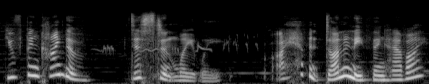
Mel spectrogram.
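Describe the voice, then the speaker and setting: An actress playing a curious young travelling companion in an audio drama, with an inquisitive manner. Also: female voice, on the high side, very animated, normal speed, soft background music. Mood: concerned.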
